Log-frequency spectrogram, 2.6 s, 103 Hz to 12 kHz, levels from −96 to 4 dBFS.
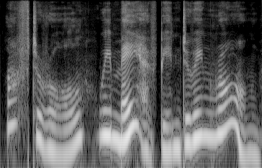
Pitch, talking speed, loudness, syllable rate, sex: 225 Hz, 185 wpm, -19 LUFS, 3.8 syllables/s, female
